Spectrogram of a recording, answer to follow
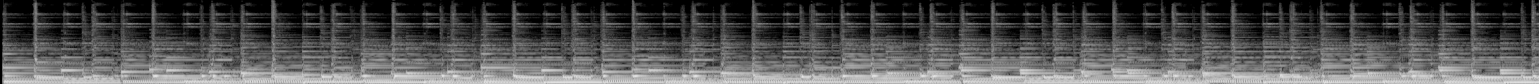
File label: ukulele and sleigh bells full, Uplifting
